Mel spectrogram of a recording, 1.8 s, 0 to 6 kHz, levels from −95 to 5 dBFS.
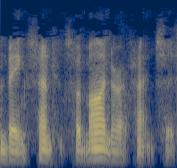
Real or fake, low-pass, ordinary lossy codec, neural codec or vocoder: fake; 5.4 kHz; MP3, 24 kbps; codec, 24 kHz, 0.9 kbps, WavTokenizer, small release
